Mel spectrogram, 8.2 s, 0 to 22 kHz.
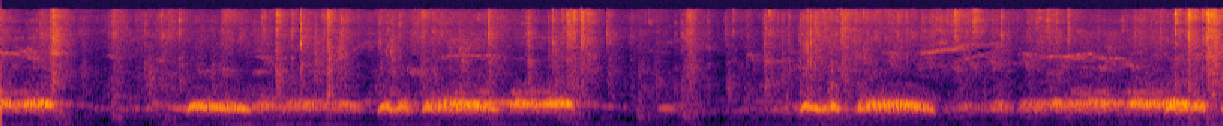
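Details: Spotted dove giving thổ lối calls on 18 September: loud low coo phrases of about a second, separated by quieter stretches, with a soft low hum and faint high bird chirps behind.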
